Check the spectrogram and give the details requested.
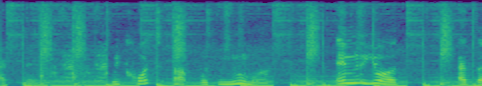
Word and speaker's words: Numa: So or they say Numa. or they say Norma. It's Numa.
